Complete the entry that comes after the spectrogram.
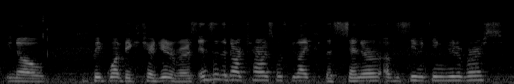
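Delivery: ordinary delivery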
